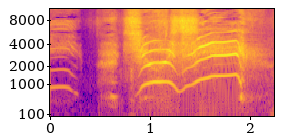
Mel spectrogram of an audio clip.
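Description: A child's high-pitched squeal lasting about a second and a half, its pitch dipping and then rising.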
